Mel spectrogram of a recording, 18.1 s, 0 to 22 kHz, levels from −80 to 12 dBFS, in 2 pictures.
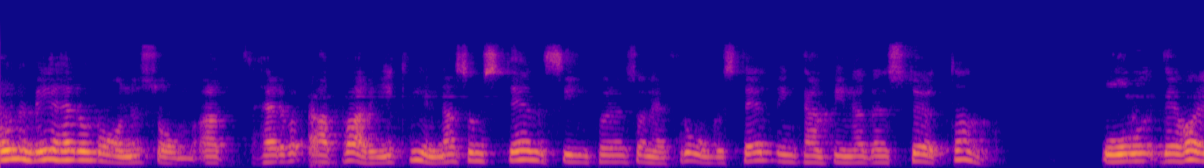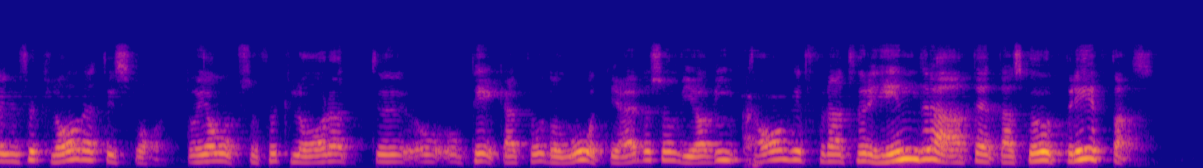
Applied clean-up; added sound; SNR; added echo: neural mask model DeepFilterNet 3.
